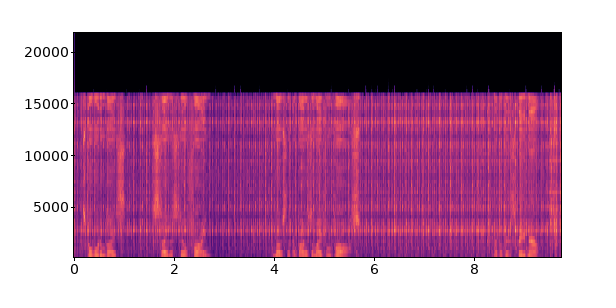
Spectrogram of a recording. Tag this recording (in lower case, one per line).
speech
